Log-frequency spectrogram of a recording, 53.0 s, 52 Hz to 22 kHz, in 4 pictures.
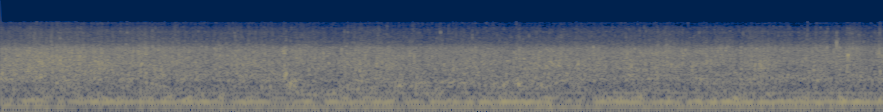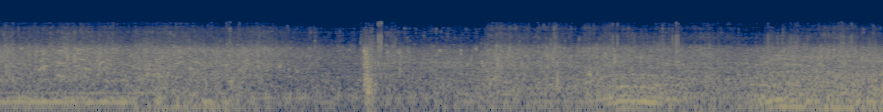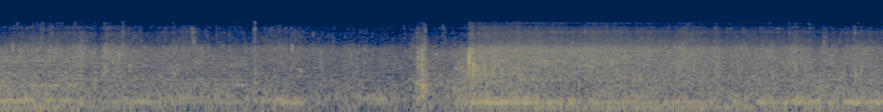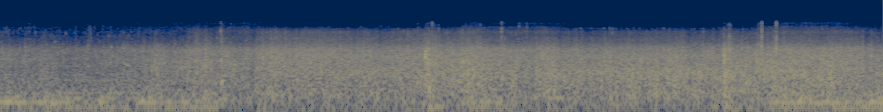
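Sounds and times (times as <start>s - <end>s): wind buffeting microphone: 0.0s - 52.9s
knocks against boat: 18.6s - 19.3s, 32.6s - 33.7s, 50.5s - 51.6s.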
